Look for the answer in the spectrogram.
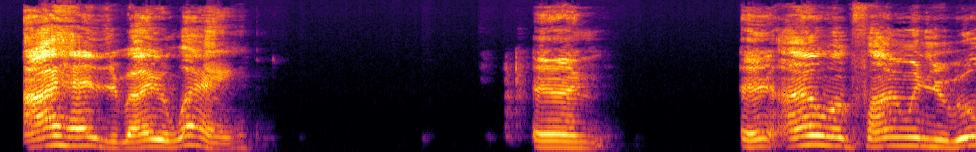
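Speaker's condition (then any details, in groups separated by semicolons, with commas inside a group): Cerebral palsy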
